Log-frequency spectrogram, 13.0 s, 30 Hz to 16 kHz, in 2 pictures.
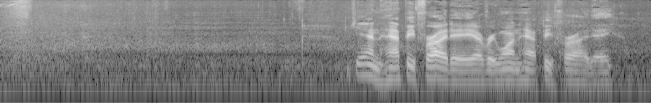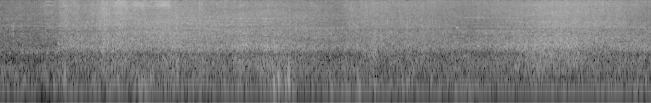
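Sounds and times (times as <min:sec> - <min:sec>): gentle waves washing on beach: 0:00.0 - 0:13.0
wind on microphone: 0:07.0 - 0:13.0.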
